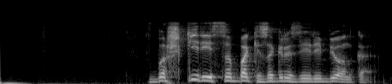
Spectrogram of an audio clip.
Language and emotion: Russian, angry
